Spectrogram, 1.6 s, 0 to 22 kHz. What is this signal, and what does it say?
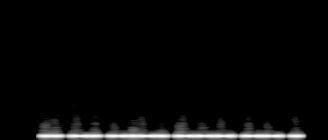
Morse code, heard as a keyed tone, about 50 wpm, 700 Hz. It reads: INCOME
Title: Six Letter Words - 50wpm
